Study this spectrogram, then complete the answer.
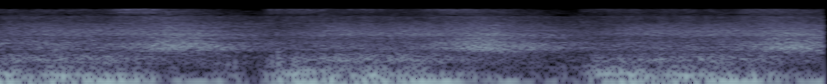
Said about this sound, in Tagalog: Yan ang sigawan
